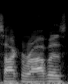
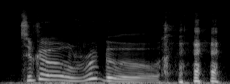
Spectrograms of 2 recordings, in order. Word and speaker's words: Sakuraba: He's trying to pronounce Sakuraba's name. He's like, Tsukurubu. And then I think Brian Stanton whispers over, it's Sakuraba?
